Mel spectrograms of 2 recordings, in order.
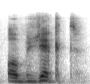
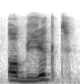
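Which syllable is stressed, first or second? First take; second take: second; first. First: The stress is on the second syllable. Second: The stress is on the first syllable. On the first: It is a verb. "and the second syllable of the italicized word in the second sentence" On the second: It is a noun. "the stress occurs on the first syllable of the italicized word in the first sentence"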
